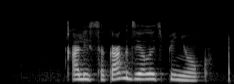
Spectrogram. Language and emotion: Russian, neutral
